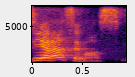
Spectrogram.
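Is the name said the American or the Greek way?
Greek. The name is said the Greek way. "But in Greece"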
